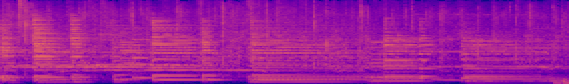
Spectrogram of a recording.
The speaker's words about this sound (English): Clap your hands one more time and give them a shout of praise in the room.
